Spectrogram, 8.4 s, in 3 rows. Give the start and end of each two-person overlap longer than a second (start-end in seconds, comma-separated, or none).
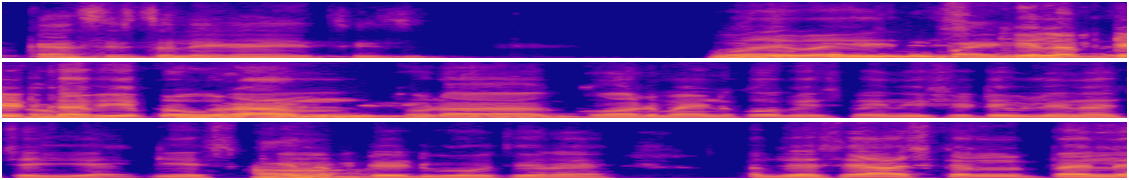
1.8-4.3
